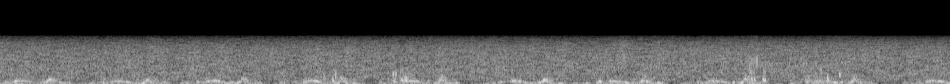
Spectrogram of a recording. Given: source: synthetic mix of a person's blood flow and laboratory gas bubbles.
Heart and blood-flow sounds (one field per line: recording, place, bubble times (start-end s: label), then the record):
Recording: Doppler ultrasound of blood flow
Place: precordium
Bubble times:
3.19-3.40 s: bubbles
3.87-4.11 s: bubbles
7.46-7.70 s: bubbles
7.85-8.44 s: bubbles
From the record:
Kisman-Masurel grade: 223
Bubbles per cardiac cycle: several, 3 to 8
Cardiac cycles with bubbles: 10 to 50%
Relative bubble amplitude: loud (0.450 to 0.775)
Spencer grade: 2 (many but less than half of the cardiac periods contain bubble signals, singularly or in groups)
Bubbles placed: anywhere in the cardiac cycle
